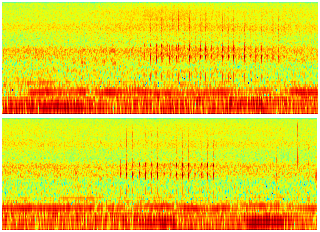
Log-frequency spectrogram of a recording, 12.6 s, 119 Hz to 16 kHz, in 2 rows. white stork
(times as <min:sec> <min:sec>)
0:01.2 0:06.0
